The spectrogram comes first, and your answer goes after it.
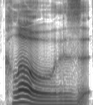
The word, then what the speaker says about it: clothes: but the fact is 99.9% of native English speakers won't say that clothes clothes they say it so quickly that it might as well just be clothes CL OS e CL OSE CL OSE so instead I would recommend for this one that you just say CL OSE clothes I'm gonna buy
